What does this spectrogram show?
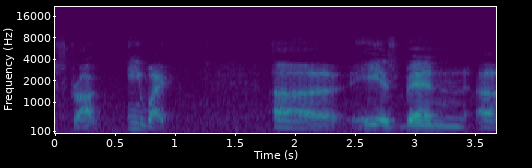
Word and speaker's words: Strzok: me brandon strzok um it's spelled strzok but i think he called it struck anyway uh he has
